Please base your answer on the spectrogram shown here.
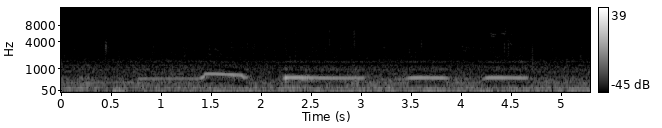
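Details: Mourning dove cooing: a low, hollow note sliding upward into a higher held coo, followed by three steady, mellow, drawn-out coos, each lasting about half a second, against a quiet background.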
